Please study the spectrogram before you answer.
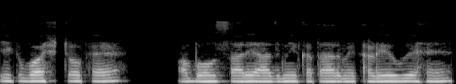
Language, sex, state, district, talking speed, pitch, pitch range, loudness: Hindi, male, Jharkhand, Deoghar, 155 wpm, 140 Hz, 140-145 Hz, -17 LUFS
